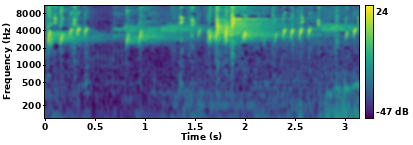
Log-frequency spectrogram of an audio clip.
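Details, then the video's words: Goldfinch song to encourage singing: fast, evenly spaced bright chirps in runs, merging with a steady buzzy, wheezy trill, lively and continuous. "increase the enthusiasm of the goldfinch and encourage it to song"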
